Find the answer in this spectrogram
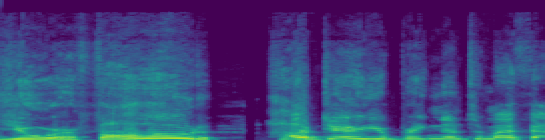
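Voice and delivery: mock angry, high, pissed-off outburst, cut off. Retelling a cutscene where the old orc confronts the rogue: imitating a pissed-off orc. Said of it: "he's all pissed off".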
